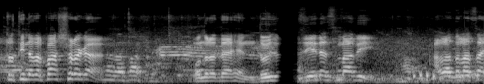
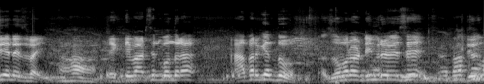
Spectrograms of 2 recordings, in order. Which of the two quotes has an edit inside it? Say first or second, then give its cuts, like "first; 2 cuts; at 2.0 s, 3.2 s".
first; 1 cut; at 2.8 s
